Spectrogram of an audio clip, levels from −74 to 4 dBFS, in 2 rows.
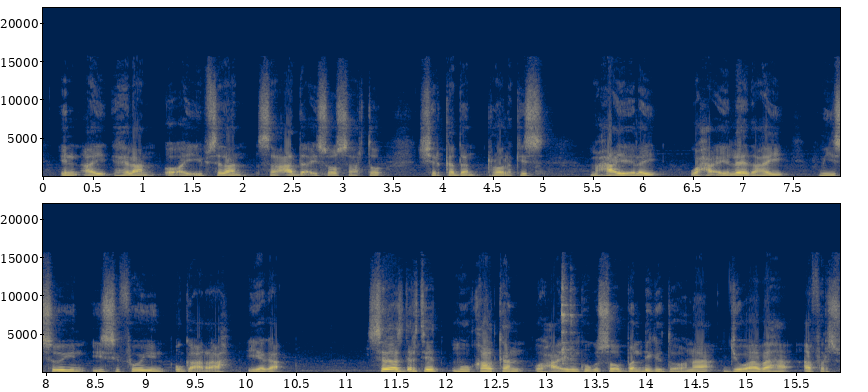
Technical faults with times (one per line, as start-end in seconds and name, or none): none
